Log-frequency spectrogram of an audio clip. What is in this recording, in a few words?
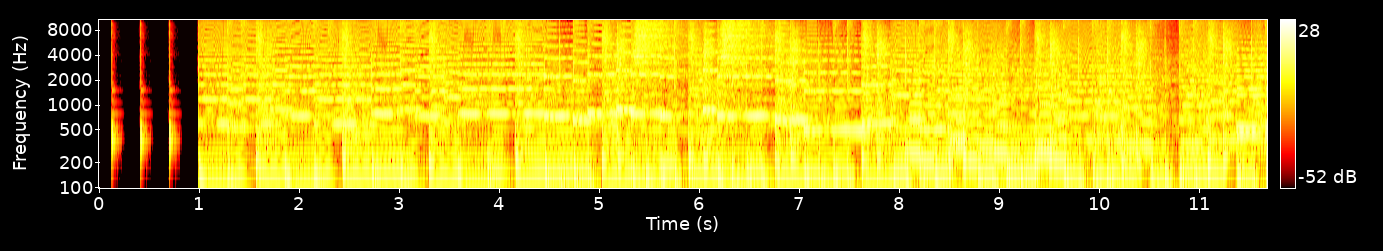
game music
